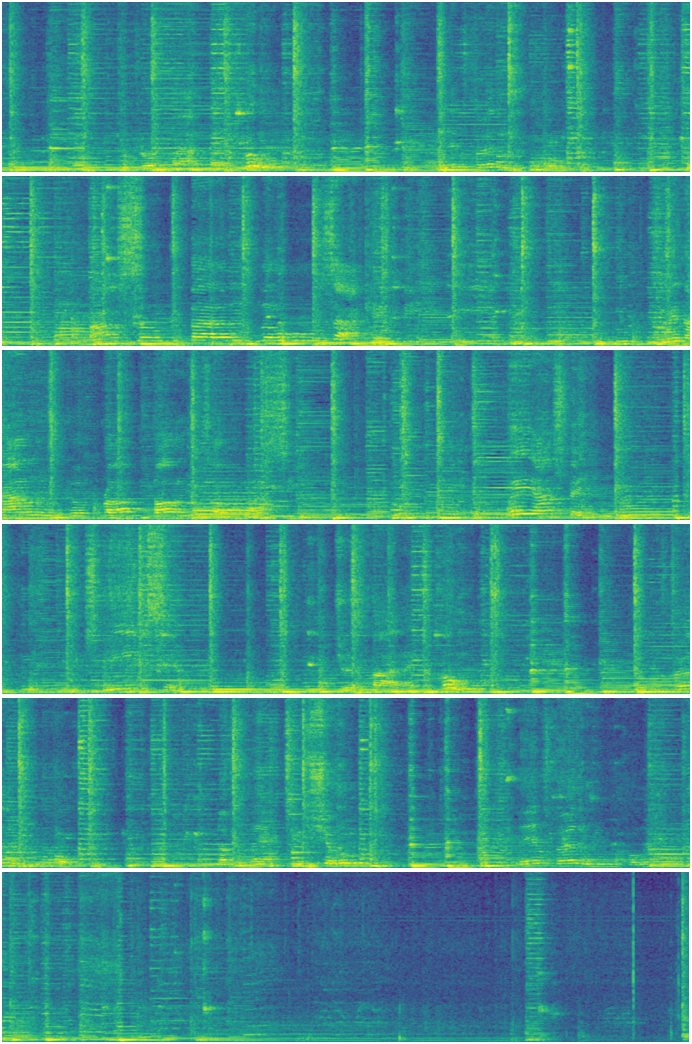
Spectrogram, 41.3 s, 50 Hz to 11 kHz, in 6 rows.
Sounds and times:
Acoustic guitar: 0.0s - 41.2s.

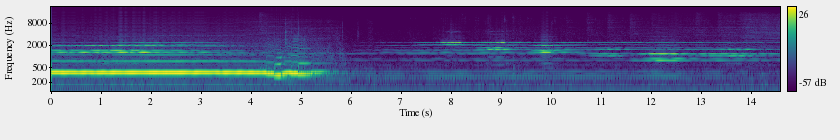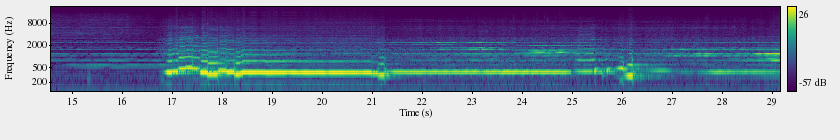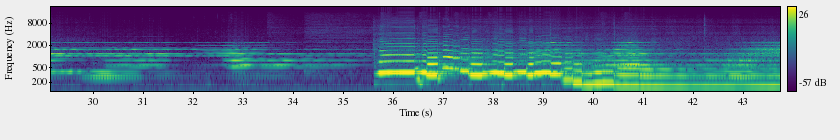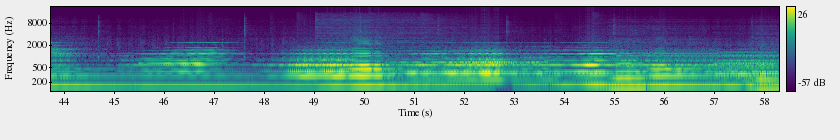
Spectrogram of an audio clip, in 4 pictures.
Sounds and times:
Inside, large room or hall: 0.0s - 9.6s, 10.2s - 30.8s, 31.5s - 58.3s
Music: 0.0s - 58.3s.

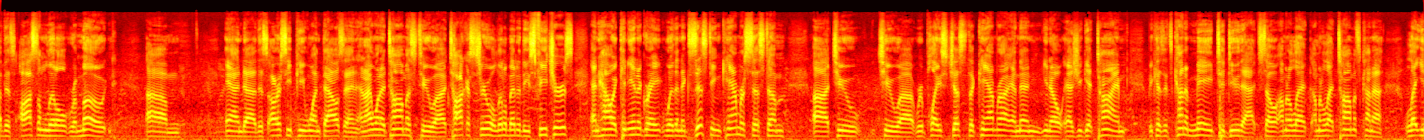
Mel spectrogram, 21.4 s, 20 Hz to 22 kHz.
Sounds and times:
Speech: 0.0s - 21.3s.

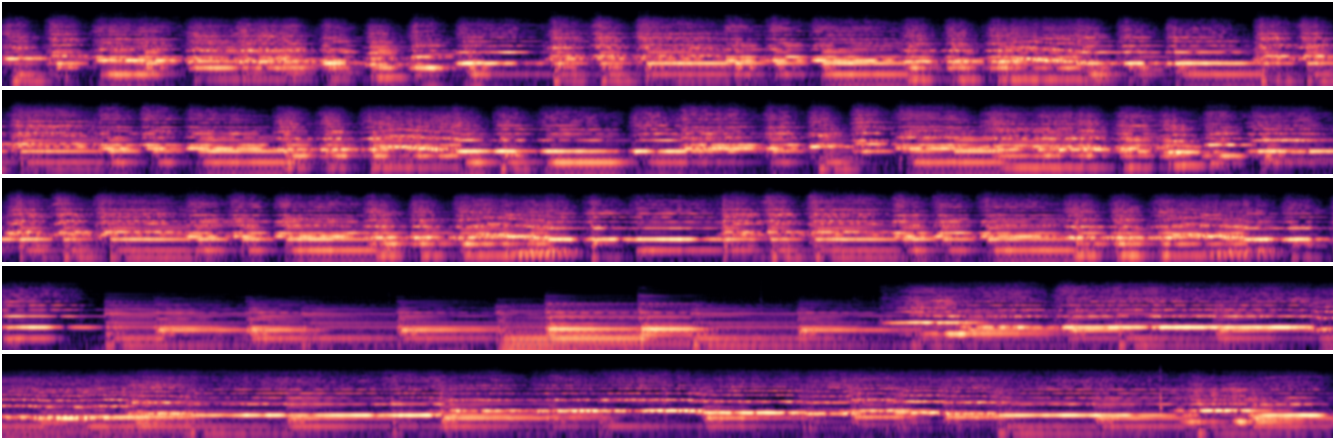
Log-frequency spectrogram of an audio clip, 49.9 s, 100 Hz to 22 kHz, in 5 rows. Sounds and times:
Violin, fiddle: 0.0s - 30.8s, 36.4s - 49.9s.

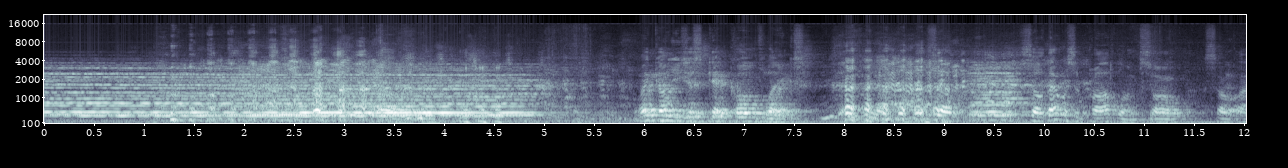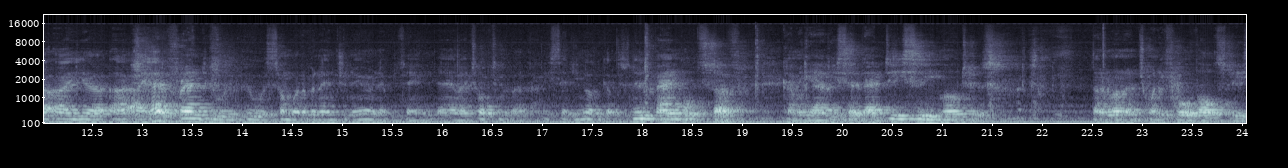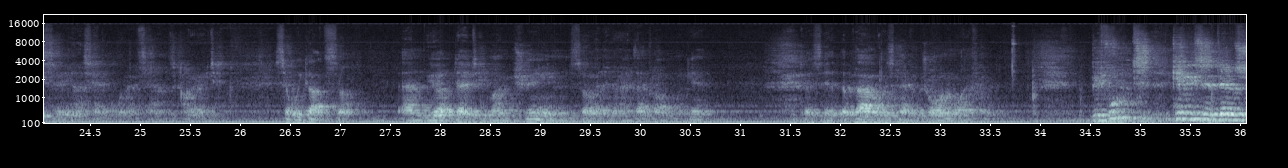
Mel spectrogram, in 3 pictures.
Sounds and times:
Chuckle, chortle: 1.1s - 6.0s, 7.8s - 9.8s
Speech: 5.9s - 8.2s, 8.8s - 21.8s, 22.5s - 30.8s, 31.6s - 33.6s, 34.5s - 36.0s.

